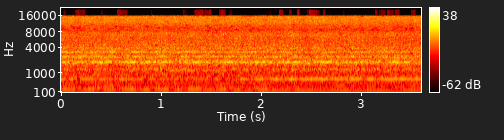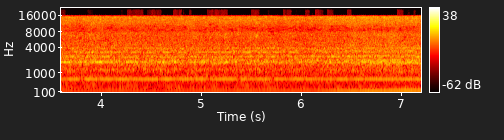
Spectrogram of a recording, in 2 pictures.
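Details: Washing machine on spin test: steady motor hum with a fixed tonal drone growing louder. Water is not draining and rises in the tub; a restriction in the washer drain pump is suspected.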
